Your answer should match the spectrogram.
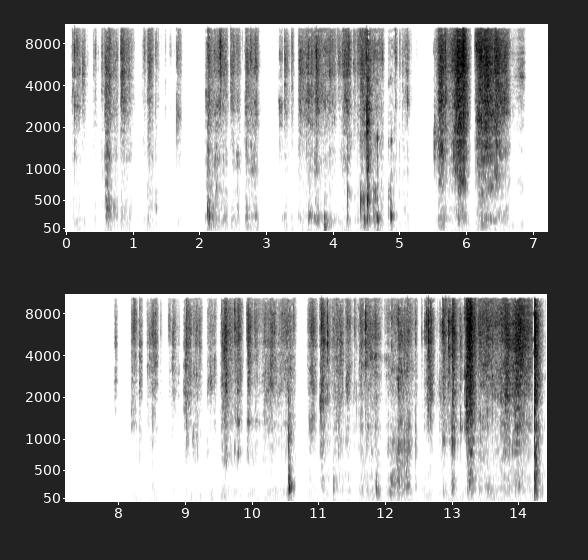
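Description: Wrapping paper crinkling and tearing as a present is unwrapped by hand, in irregular bursts with a short pause a little past halfway.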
